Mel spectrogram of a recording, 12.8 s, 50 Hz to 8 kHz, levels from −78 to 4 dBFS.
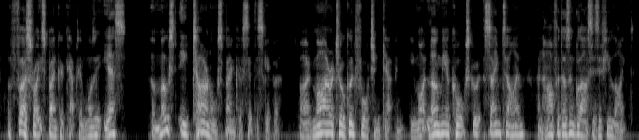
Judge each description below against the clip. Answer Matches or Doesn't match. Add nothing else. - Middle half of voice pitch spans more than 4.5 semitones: Doesn't match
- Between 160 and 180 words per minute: Doesn't match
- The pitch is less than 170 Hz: Matches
